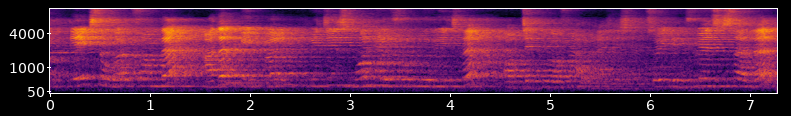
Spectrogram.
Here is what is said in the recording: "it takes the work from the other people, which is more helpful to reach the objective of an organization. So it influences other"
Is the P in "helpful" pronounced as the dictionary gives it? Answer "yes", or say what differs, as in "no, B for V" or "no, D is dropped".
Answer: no, P is dropped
